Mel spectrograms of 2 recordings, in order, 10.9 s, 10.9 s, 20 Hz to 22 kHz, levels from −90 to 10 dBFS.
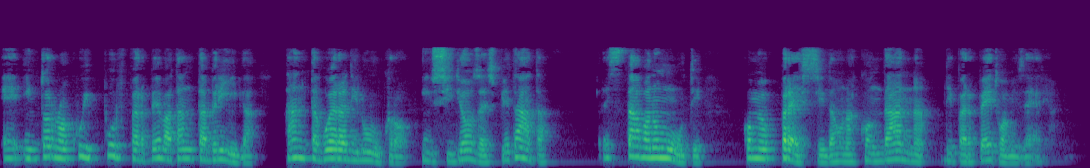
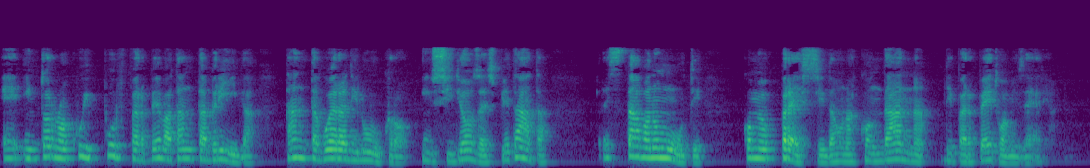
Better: second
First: noise reduction (neural mask model Resemble Enhance denoiser)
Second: none

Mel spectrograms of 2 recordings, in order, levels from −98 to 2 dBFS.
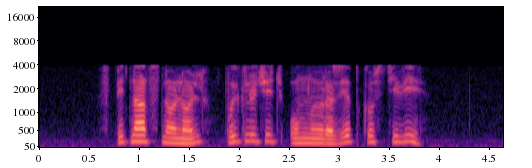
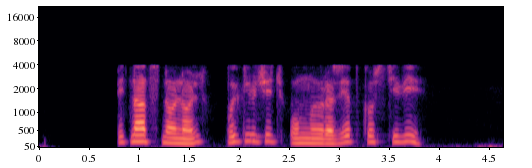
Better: first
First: none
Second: noise reduction (neural mask model DeepFilterNet 3)

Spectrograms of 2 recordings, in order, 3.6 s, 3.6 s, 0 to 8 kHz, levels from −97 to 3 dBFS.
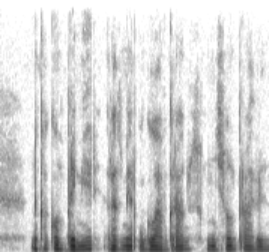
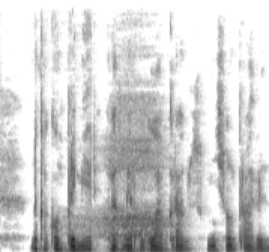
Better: first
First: none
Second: noise reduction (classical method log-MMSE)

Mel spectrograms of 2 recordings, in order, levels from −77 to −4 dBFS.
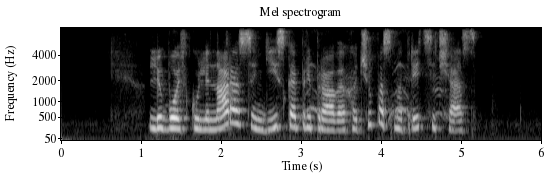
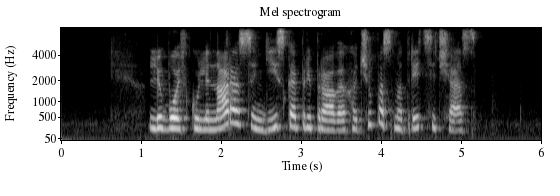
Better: second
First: noise reduction (neural separator model SepFormer DNS4)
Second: none

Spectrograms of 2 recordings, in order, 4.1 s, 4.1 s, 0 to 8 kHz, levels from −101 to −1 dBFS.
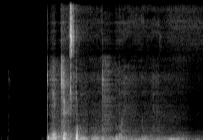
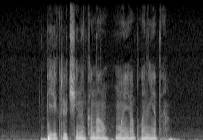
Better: second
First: noise reduction (neural mask model DeepFilterNet 3)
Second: none

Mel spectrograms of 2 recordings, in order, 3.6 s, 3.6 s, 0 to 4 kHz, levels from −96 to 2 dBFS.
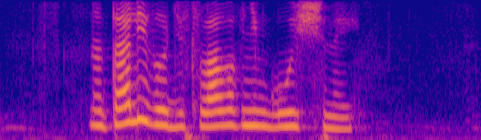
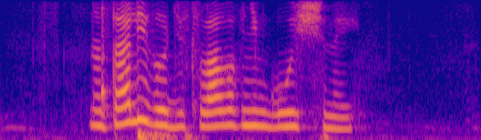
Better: first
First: none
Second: background sound (Bass drum + Marimba, xylophone); 12 dB below the speech

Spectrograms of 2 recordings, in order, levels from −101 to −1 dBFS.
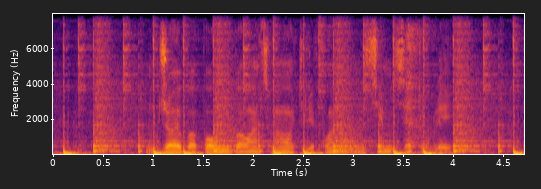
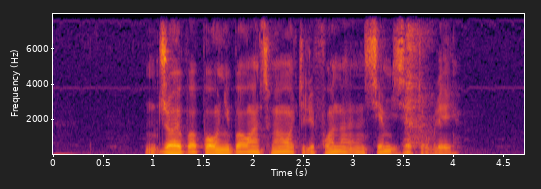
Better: second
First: background sound (Drum / Drum kit); 3 dB above the speech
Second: none

